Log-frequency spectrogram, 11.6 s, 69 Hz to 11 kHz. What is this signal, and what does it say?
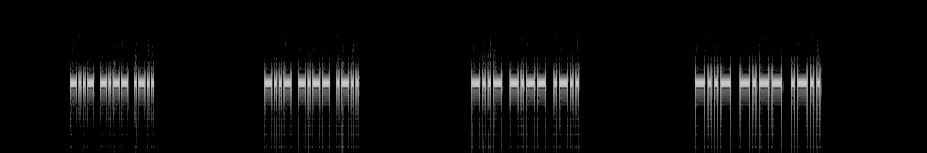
Morse code, heard as a keyed tone, about 40 wpm, 700 Hz. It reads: XYL XYL XYL XYL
